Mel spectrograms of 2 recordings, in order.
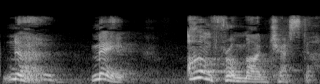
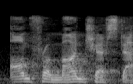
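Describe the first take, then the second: First: Put-on British accent. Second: Put-on slow, lower, softer British accent; fake British accent. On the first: Stranger replies in a British accent. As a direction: answer back with a Mancunian British accent. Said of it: "they were like". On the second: Bluffing to the stranger in a fake British accent. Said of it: "I kept pretending to be British".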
